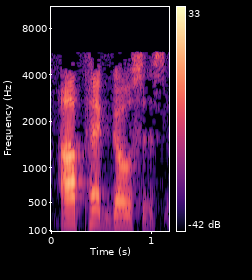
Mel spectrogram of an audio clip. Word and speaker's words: apekdosis: Apegdosis is how you pronounce it.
